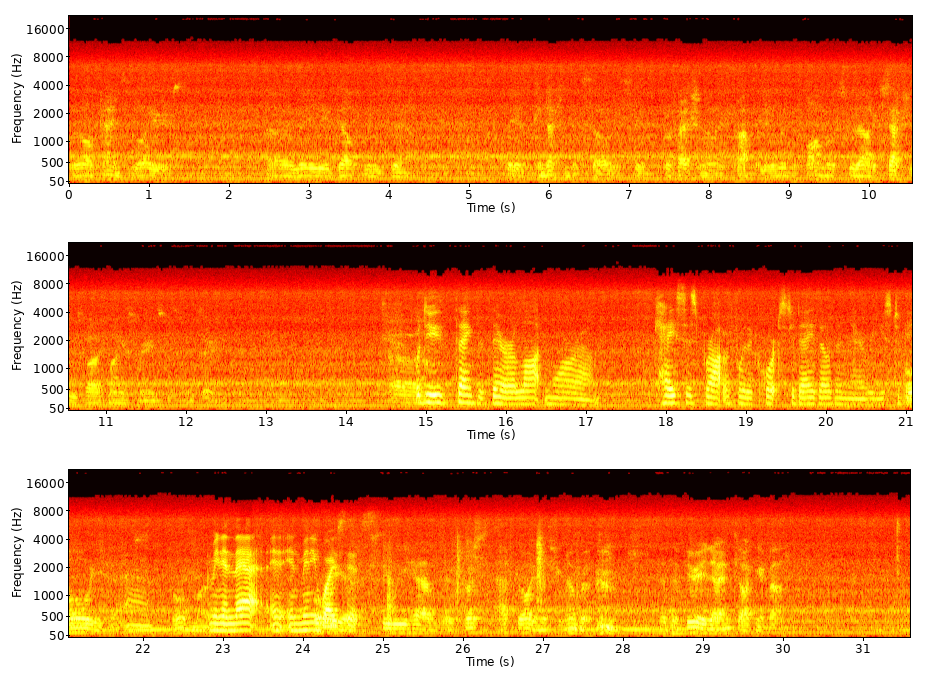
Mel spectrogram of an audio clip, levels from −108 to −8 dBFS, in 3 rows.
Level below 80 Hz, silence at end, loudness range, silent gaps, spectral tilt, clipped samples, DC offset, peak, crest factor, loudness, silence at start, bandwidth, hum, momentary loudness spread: -50 dBFS; 0 s; 12 LU; none; -5 dB/octave; under 0.1%; under 0.1%; 0 dBFS; 24 dB; -25 LUFS; 0 s; 12 kHz; none; 16 LU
